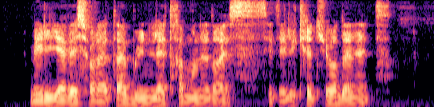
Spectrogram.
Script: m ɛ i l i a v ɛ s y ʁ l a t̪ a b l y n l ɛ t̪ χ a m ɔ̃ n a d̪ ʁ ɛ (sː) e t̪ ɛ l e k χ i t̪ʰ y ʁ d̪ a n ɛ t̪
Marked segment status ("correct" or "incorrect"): correct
